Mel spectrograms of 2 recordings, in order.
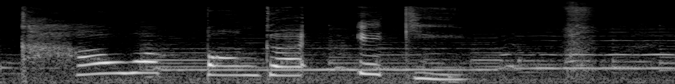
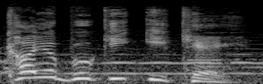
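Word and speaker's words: Kayabuki Ikkei: By Kawabunga Iki. Yoimiya, this is a really strange name. Who's this Kawabunga? It's pronounced Kayabuki Ike.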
